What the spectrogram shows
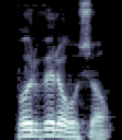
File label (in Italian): "porveroso", crespinese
